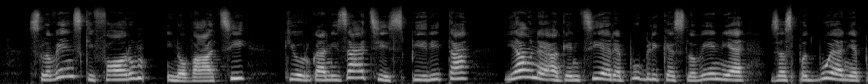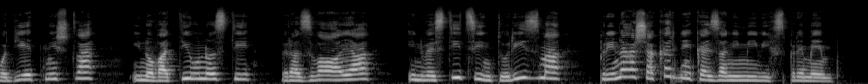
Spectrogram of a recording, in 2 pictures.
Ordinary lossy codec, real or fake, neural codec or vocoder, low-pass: none; real; none; 19.8 kHz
